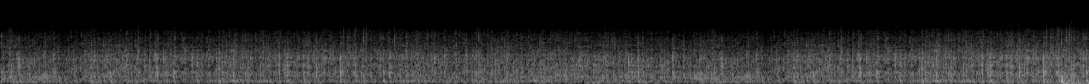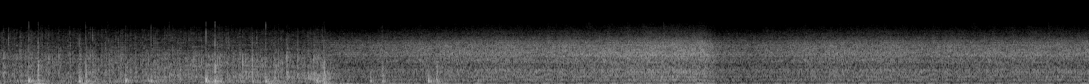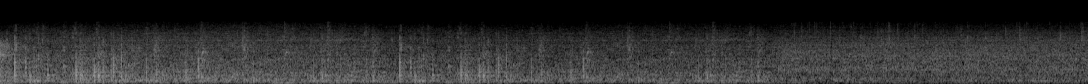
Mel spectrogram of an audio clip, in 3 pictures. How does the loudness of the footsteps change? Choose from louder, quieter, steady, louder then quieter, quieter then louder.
quieter then louder.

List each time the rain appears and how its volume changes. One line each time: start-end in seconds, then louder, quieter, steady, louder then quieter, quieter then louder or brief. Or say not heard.
0.0-32.6 louder then quieter.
